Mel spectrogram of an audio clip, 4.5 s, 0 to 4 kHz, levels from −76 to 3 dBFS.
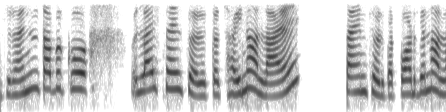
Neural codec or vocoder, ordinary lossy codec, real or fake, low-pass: none; none; real; 3.6 kHz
